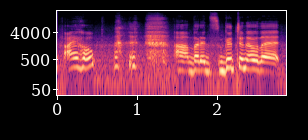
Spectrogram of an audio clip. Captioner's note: chuckles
